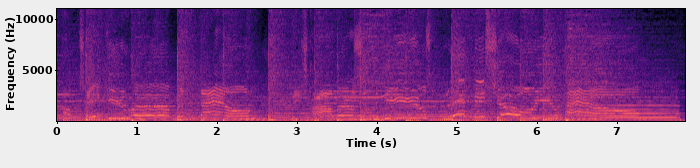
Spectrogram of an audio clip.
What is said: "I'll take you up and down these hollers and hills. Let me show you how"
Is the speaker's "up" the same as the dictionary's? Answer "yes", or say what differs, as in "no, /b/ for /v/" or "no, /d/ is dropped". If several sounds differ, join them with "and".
yes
